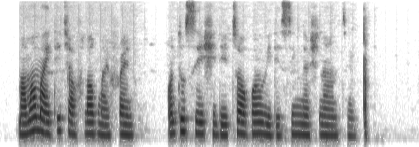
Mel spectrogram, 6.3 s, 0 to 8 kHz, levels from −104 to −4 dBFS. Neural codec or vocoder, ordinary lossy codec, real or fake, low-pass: none; none; real; none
